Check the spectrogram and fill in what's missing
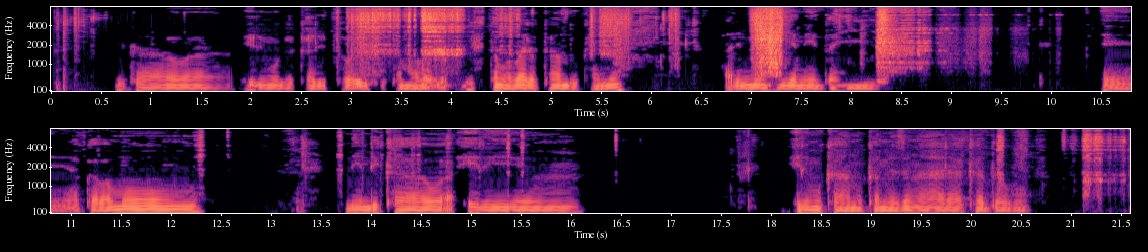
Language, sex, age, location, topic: Kinyarwanda, male, 25-35, Musanze, finance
